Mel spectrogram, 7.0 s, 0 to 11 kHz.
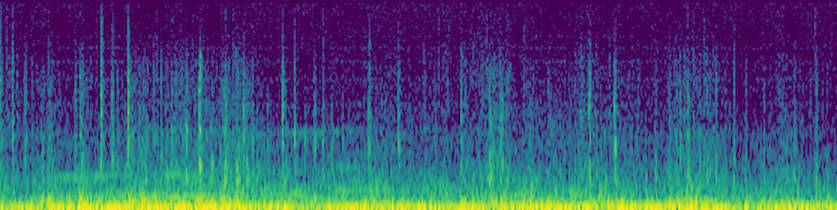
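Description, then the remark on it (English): A loud, steady roar from a supercharged 6.2 V8 engine, with a deep, rumbling, unruly exhaust and a thin supercharger whine riding over it, continuous, with crackles and pops scattered throughout. “You can hear the supercharger whine, but the exhaust is unruly.”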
